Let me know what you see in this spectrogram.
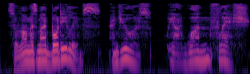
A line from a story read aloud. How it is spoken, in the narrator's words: he whispered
